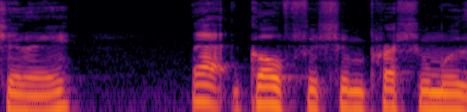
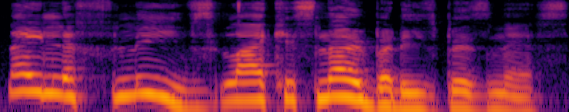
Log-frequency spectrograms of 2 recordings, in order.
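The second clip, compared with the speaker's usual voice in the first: louder, higher indignant rant; 8 semitones higher, 8 dB louder than usual. Acted. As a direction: rant over them, won't stop. Defends ants, talking over partner.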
